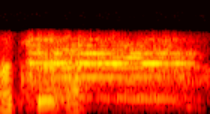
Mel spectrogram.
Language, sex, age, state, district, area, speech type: Dogri, male, 30-45, Jammu and Kashmir, Reasi, rural, conversation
